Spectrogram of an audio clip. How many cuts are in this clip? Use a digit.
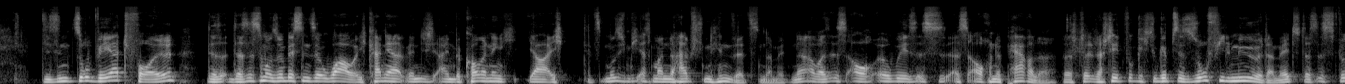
2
